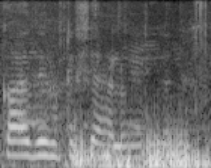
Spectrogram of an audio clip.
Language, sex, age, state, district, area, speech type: Dogri, female, 18-30, Jammu and Kashmir, Samba, rural, spontaneous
